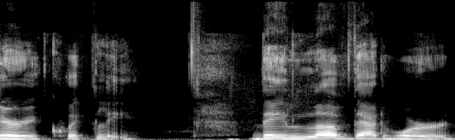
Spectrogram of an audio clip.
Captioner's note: laughing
